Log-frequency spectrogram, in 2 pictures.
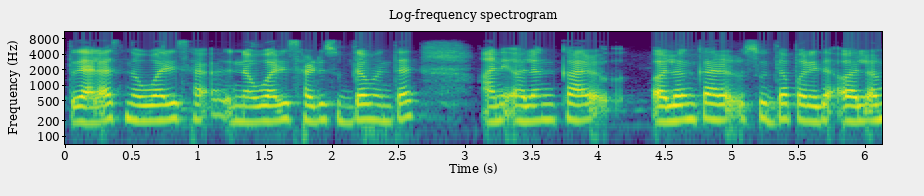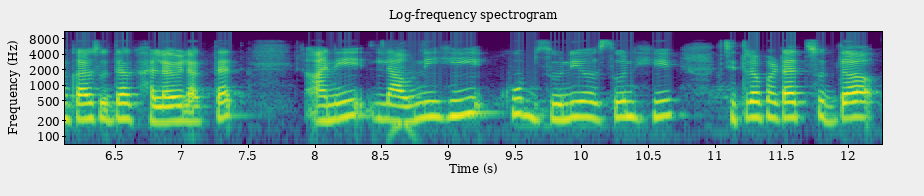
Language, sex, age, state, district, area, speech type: Marathi, female, 18-30, Maharashtra, Amravati, rural, spontaneous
